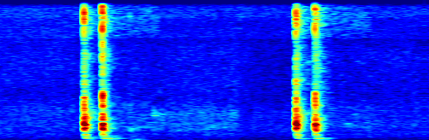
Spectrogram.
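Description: Two quick pairs of sharp clicks from a computer mouse as an online template is selected, fairly quiet and crisp, with a short pause between the pairs and no talking.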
